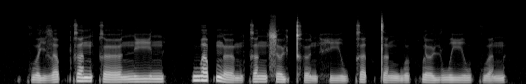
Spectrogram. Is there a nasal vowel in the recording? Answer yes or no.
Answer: no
